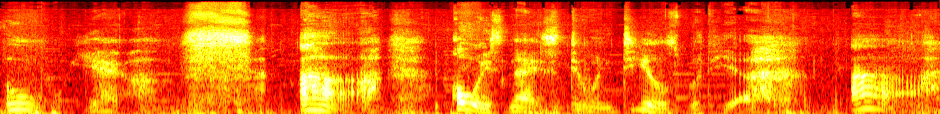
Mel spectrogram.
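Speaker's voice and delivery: hushed, breathy, sighing, whispered character voice. Voicing a character who claws a bush after a deal: voicing Trevor, a character. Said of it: "he's just clawing it, like".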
